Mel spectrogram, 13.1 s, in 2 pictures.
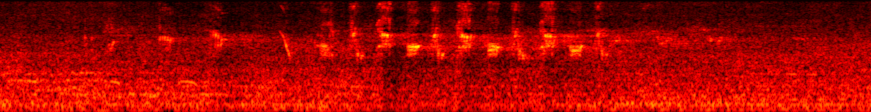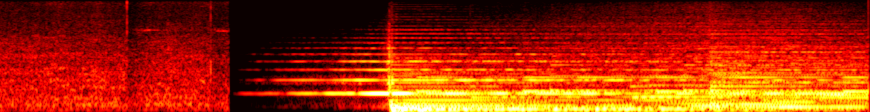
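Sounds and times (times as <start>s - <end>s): bird chirping: 0.6s - 5.7s.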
